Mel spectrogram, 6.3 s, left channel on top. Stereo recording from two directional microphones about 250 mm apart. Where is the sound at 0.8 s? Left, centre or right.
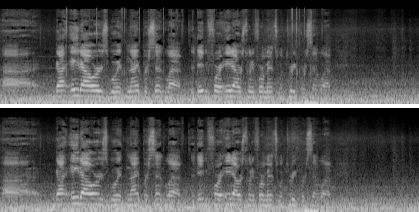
Centre.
